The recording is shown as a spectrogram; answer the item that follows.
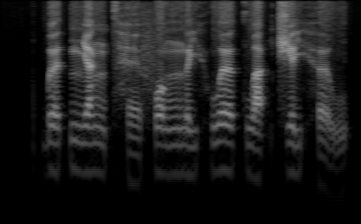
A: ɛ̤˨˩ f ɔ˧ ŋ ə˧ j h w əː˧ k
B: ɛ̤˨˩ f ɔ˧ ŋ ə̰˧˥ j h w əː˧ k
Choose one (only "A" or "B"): A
